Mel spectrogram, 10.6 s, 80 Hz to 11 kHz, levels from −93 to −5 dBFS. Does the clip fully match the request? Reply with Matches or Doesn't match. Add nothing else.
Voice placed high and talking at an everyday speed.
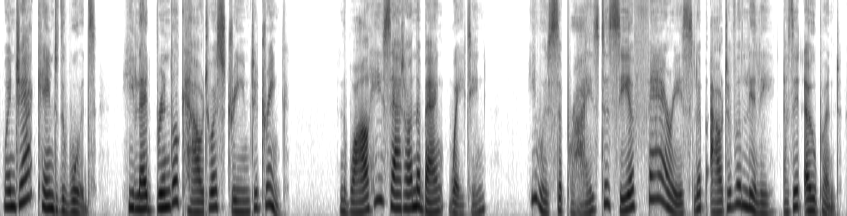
Doesn't match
